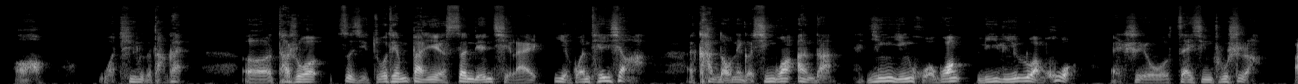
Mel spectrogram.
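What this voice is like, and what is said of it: Quiet, hushed voice. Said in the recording (Chinese): “小声”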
